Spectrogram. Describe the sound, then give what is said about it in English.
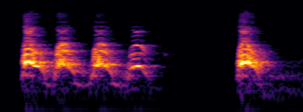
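An old dog barks five times: four quick, moderately loud barks in a row, a short pause, then one final bark. “An old dog followed him.”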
